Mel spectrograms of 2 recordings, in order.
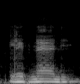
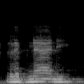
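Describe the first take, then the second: No difference in how they are said.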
